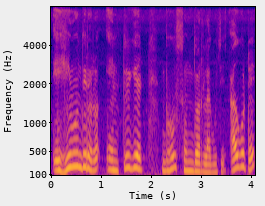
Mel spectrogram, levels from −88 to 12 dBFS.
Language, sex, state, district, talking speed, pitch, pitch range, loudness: Odia, male, Odisha, Nuapada, 145 wpm, 185 Hz, 165-215 Hz, -14 LUFS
